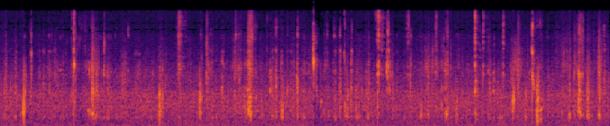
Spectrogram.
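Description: Close-miked eating: chewing and biting into juicy fruit (pineapple and a cherry tomato), heard as irregular sharp, wet clicks and crunches several times a second.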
